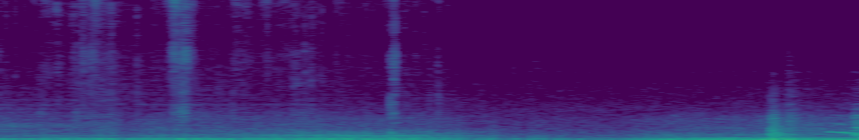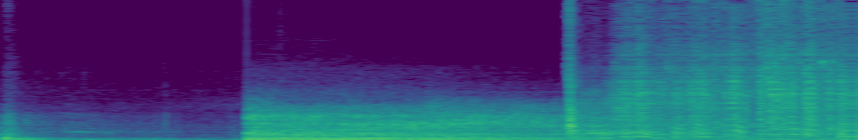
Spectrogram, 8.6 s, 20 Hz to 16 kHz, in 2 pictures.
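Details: 1979 Ford High Boy truck, first start after tackling a bad carburetor, priming with gas and new fuel pump: cranks a few seconds, then catches and runs with uneven lumpy beat; rough running, carburetor mixture needs adjusting.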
